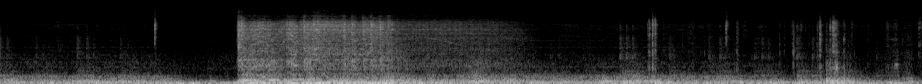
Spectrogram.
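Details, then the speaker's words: 1949 International KB2 with GM LS-type engine, E38 ECU, very old fuel, no O2 sensors: slow even cranking without catching, then fires with a roar into rough uneven running; owner checking spark. "something's wrong i'm gonna check spark all right again"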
